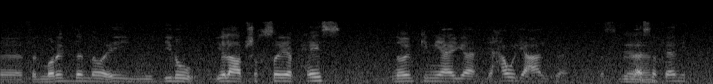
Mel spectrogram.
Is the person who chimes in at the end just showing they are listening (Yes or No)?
Yes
